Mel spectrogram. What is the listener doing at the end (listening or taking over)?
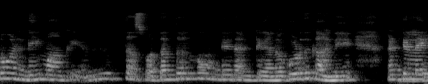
listening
